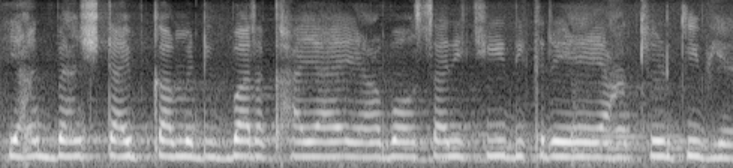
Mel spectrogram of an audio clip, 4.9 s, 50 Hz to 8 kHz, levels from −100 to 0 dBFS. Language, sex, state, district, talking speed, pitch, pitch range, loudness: Hindi, male, Chhattisgarh, Sarguja, 235 wpm, 265 Hz, 255-270 Hz, -16 LUFS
